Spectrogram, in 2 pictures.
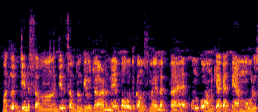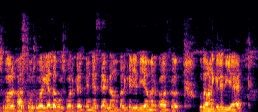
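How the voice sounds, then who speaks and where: A man's voice: medium pitch, steady tone, moderate pace, fairly bright tone, recorded from a distance. Guy teaching grammar, repeats stuff a lot, lo-fi echoey recording. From Himachal Pradesh, India. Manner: explains step by step, repeating terms with many fillers. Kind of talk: Hindi grammar lesson for exam prep.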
